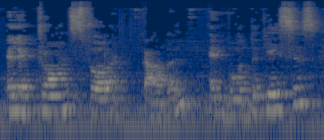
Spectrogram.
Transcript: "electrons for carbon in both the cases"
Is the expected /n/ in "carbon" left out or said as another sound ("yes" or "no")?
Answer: yes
